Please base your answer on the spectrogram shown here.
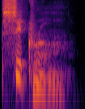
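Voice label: "sickroom", British English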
